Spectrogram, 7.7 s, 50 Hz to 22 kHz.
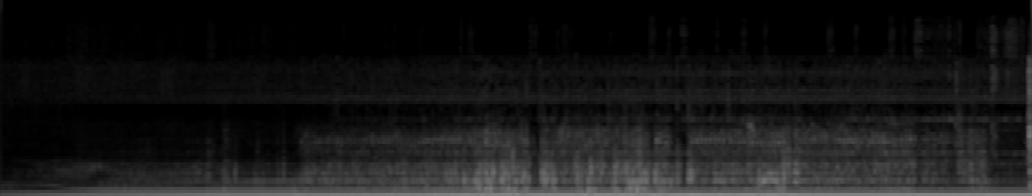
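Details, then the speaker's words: AA5 tube radio, first power-up on a variac brought up to about 70 volts. A loud, steady low hum swells and holds as the volume comes up, with no program audible; excessive hum, expected to be an easy fix. "All right, so it works. It just hums a lot. That should be an easy fix"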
